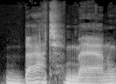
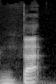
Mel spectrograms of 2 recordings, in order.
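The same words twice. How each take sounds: First: The middle consonant is a clearly released t. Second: The middle consonant is a glottal stop. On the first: "saying the character Batman with a T" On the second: "I always say Batman. ... there's a pause there. So that's a glottal stop"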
